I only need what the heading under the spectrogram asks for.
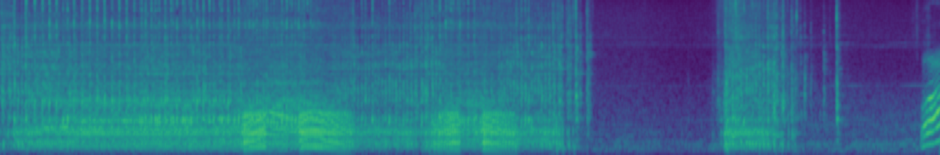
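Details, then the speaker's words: Echo leaf blower that sat a long time, old fuel swapped for fresh: it fires and runs unevenly with wavering revs, no throttle response and fuel dumping out, then dies; faulty carburetor. "we got fire otherwise it wouldn't run like that but i can get nothing out of the throttle and we're dumping gas out"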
